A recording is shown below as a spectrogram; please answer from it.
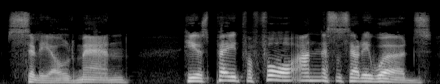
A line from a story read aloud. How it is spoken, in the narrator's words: Aunt Trudy grumbled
